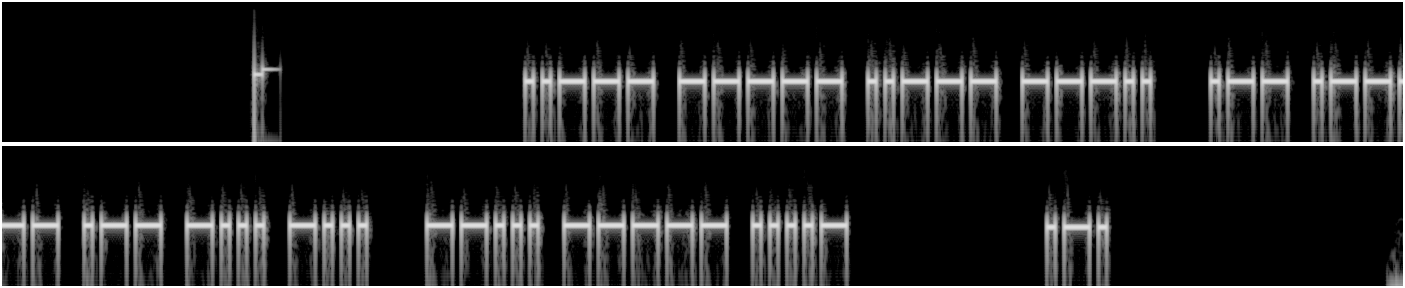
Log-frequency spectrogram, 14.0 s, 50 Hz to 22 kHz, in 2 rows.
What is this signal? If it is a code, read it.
Morse code, heard as a keyed tone, about 28 wpm, 700 Hz. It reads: 2028 W1WBB 704 R
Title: Worked All Europe DX Contest - QTC Exchange - 28wpm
